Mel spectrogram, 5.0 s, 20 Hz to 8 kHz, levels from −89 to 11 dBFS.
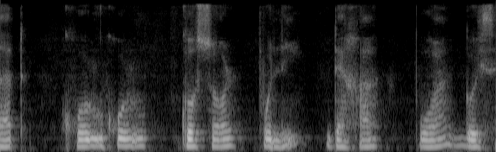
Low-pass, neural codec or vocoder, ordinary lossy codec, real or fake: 7.2 kHz; codec, 24 kHz, 0.9 kbps, WavTokenizer, small release; AAC, 32 kbps; fake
